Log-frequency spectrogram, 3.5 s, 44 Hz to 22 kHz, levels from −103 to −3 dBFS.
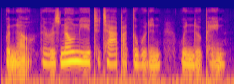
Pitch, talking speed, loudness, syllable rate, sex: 210 Hz, 205 wpm, -20 LUFS, 5.5 syllables/s, female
